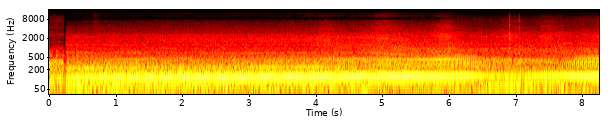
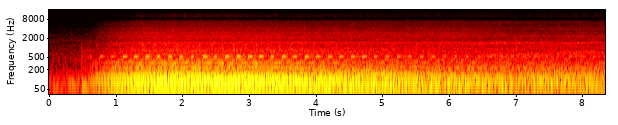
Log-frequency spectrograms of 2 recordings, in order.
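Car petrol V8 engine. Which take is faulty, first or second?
first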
